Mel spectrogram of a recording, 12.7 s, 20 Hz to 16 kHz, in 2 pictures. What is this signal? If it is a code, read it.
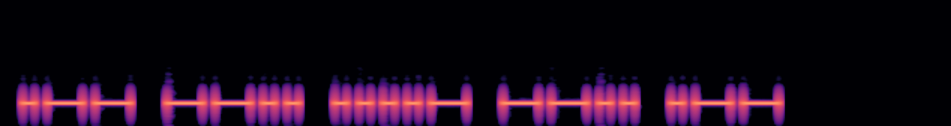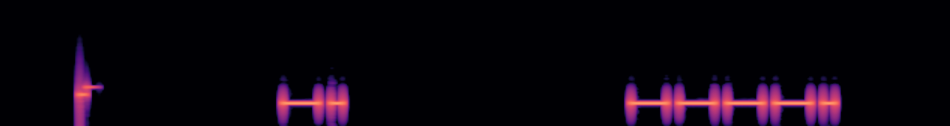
Morse code, heard as a keyed tone, about 15 wpm, spaced as for 10 wpm, 700 Hz. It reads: WZ4ZW N9
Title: USA Call Signs - 5 Characters - 8x Character Spacing - 15wpm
